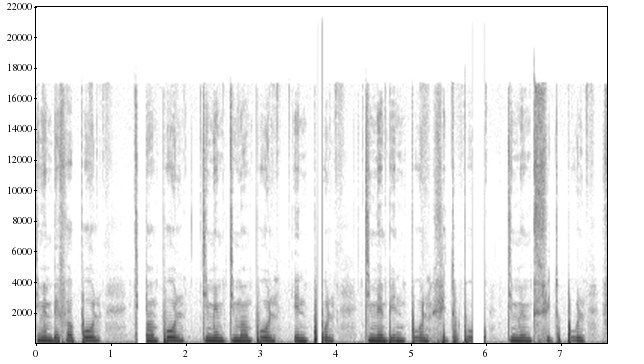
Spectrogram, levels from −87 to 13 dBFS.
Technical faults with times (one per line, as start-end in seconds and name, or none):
1.35-1.48 Bluetooth dropout
3.74-3.83 Bluetooth dropout
5.81-5.98 Bluetooth dropout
